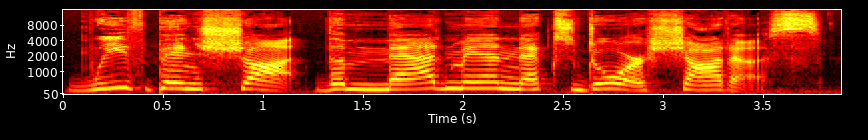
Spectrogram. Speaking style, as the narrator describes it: he yelled

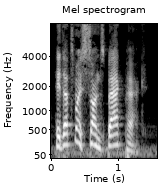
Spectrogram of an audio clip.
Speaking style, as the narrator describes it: yelled

